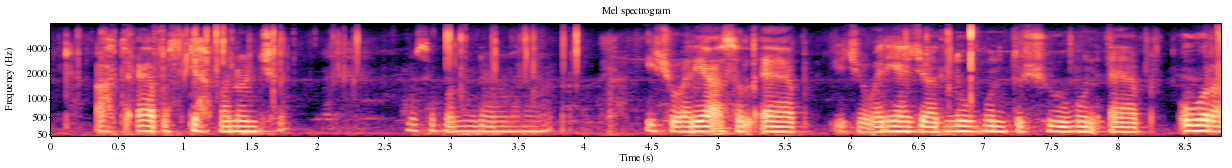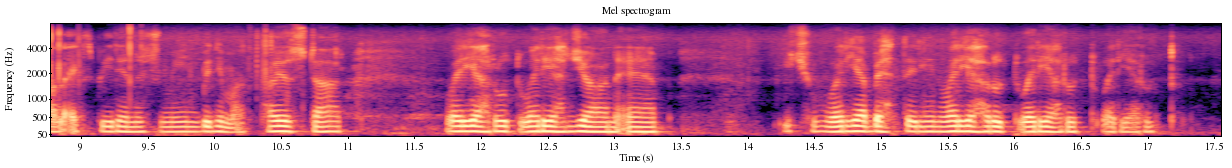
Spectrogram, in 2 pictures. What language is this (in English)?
Kashmiri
